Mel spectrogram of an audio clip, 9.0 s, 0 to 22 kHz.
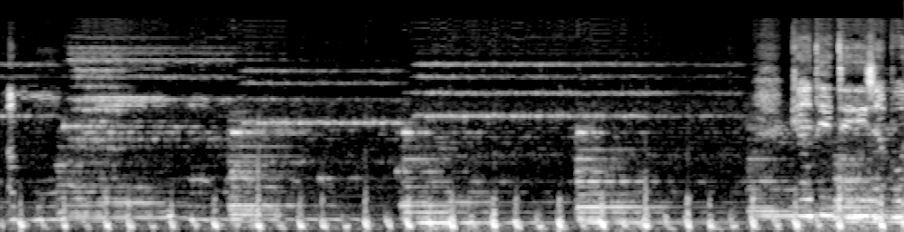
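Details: Young child's heart recording played under soft music for a family: rapid heartbeat about 140 per minute with an irregular rhythm; irregular heartbeat.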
